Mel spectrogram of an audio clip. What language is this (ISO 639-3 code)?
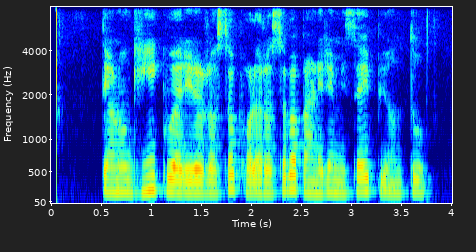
ori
